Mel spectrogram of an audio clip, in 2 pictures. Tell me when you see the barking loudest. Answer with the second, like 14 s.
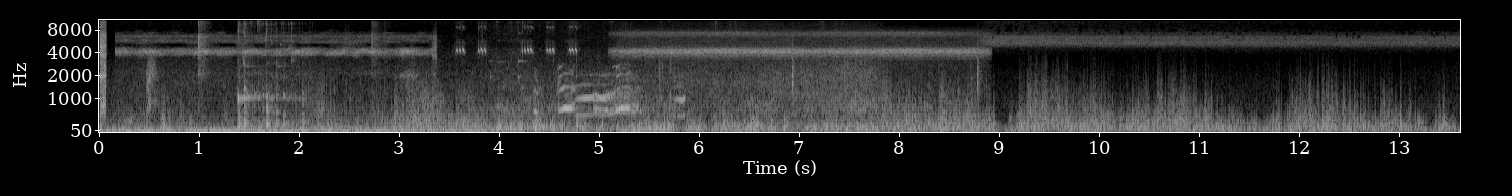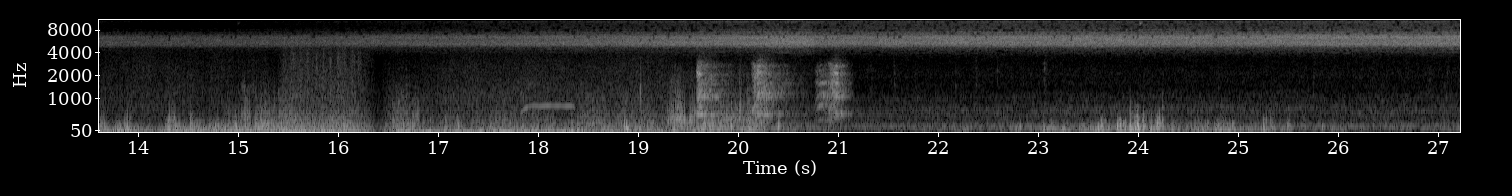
5 s.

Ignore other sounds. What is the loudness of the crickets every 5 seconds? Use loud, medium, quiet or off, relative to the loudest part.
loud, loud, quiet, medium, loud, loud.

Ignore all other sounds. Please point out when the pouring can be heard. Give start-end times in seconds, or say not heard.
1.4-2.1.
